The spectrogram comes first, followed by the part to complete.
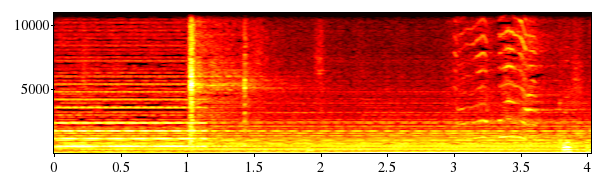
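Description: Music: a sustained keyboard chord over a low held note, with a sharp click about a second in and a short high warbling squeak near the end.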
